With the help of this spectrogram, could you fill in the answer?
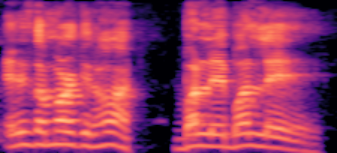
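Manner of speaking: put-on loud, high Punjabi accent, lightly done; imitating a cheesy Punjabi realtor.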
